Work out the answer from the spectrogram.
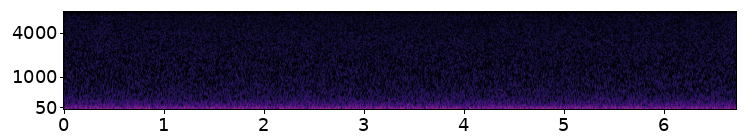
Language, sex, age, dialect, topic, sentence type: Kannada, female, 25-30, Central, banking, statement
